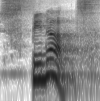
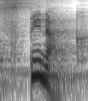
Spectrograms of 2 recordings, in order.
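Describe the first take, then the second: First: The second syllable sounds like 'natch'. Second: The second syllable sounds like 'nak'. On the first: "দুটোর একটিও সঠিক নয়" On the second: "দুটোর একটিও সঠিক নয়"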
